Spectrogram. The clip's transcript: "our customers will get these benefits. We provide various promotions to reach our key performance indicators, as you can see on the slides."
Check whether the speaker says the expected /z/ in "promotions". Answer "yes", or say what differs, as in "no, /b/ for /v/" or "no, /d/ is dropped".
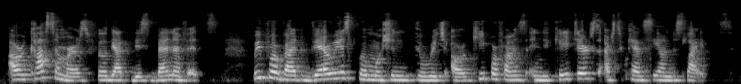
no, /z/ is dropped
